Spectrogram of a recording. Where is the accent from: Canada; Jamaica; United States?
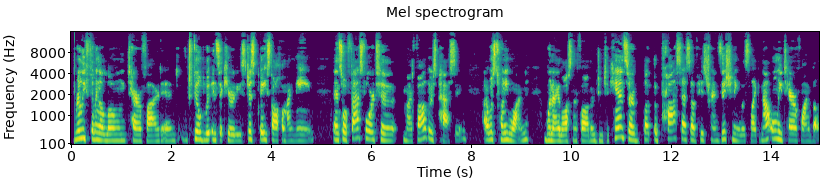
United States; New York City, New York; I grew up in Queens, New York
